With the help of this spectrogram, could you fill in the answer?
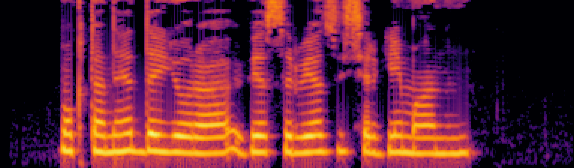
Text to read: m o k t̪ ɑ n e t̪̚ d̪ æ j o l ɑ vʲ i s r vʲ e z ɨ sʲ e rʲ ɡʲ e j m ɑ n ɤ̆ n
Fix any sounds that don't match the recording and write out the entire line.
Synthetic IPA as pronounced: m o k t̪ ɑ n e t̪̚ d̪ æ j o ɾ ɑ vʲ e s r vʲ e z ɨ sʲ e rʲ ɡʲ e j m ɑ n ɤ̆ n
